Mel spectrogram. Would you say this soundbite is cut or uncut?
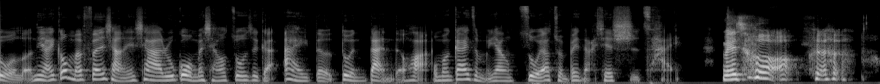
cut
